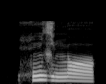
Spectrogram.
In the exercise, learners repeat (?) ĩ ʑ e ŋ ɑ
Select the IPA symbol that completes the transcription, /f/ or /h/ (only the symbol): h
